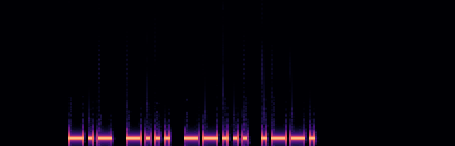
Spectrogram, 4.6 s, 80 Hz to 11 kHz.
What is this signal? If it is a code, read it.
Morse code, heard as a keyed tone, about 25 wpm, 700 Hz. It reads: KB7P
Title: USA Call Signs - 4 Characters - Repeated 3x - 25wpm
